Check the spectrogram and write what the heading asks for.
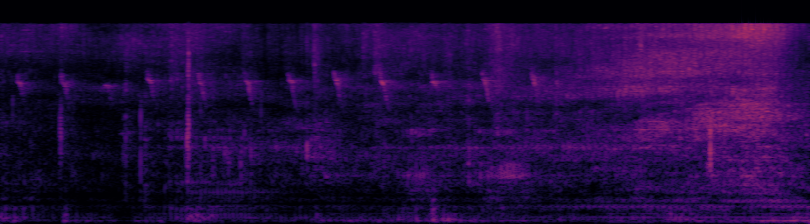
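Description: A minivan drives past on a narrow lane, its engine and tyre noise swelling to the loudest point near the end. Earlier, high short falling chirps repeat about twice a second, over low wind rumble on the microphone.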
